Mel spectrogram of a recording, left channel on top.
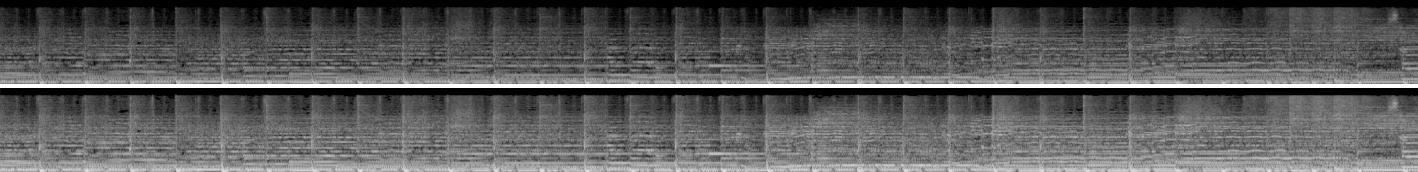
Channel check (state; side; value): quieter; left; 9.4 dB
